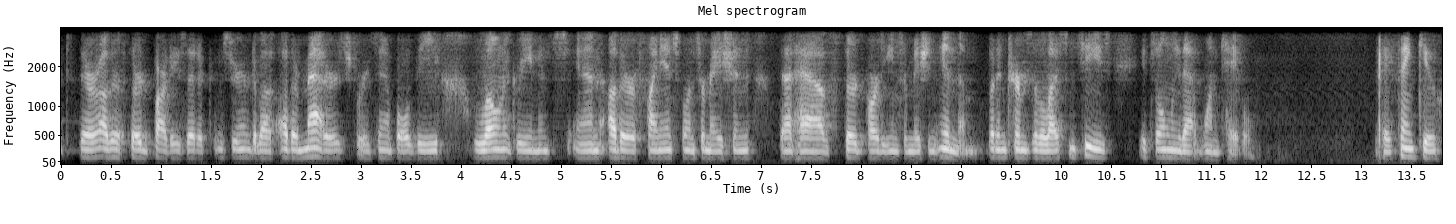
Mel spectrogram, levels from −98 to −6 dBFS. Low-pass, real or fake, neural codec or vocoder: 3.6 kHz; fake; codec, 16 kHz, 0.9 kbps, LongCat-Audio-Codec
